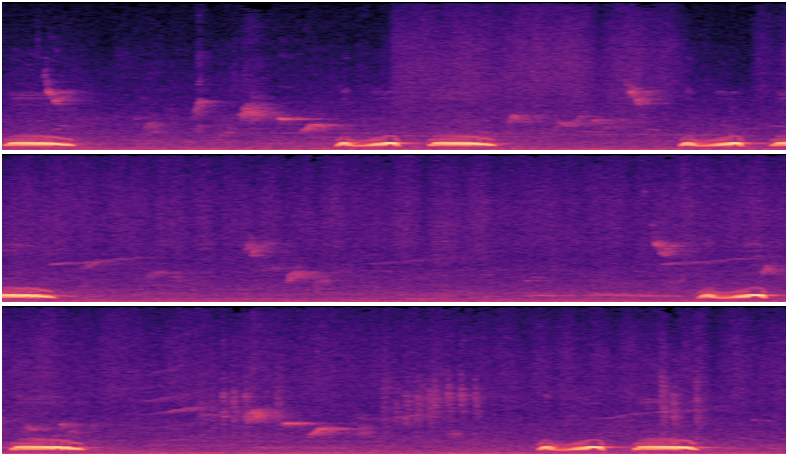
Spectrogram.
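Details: Spotted dove cooing at a relaxed pace over about twelve seconds, giving five or six phrases of a short dipping note and a held note. Scattered high twitters of other birds fill the gaps.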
